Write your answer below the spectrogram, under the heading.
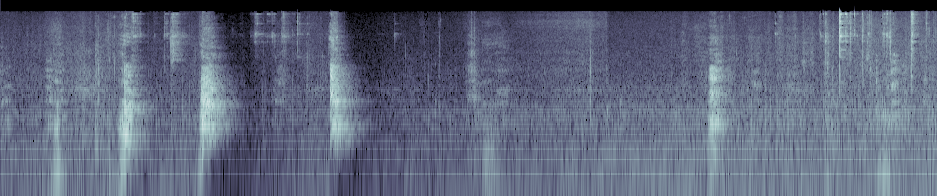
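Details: Short, sharp dog barks, four in quick succession within the first three and a half seconds, then two more spaced barks later over a low steady background hum.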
